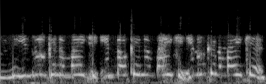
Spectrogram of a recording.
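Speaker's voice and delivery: high, rushed, tearful crying voice. Retelling what her ex kept saying; imitating someone crying. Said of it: "my ex is crying. He's going".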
